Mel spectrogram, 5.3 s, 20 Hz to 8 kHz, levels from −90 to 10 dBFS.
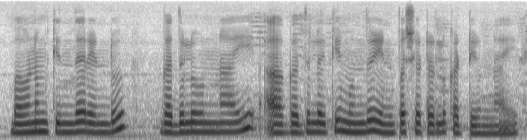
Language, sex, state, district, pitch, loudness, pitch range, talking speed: Telugu, female, Telangana, Mahabubabad, 195 Hz, -14 LUFS, 185-200 Hz, 135 wpm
